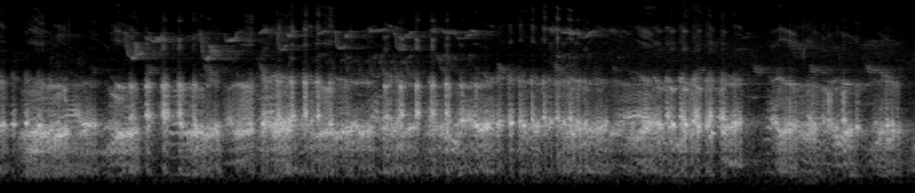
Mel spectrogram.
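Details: Pond chorus of edible frogs at the Krebsenwasser, Prater park in Vienna; many males with vocal sacs give dense, purring, rattled croaks that run together for long stretches, with a brief lull near the end.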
